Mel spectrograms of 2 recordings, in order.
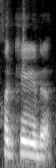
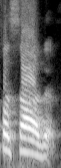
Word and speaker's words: facade: இதை எப்படி ப்ரொனவுன்ஸ் பண்ணா நாட் ஃபெகேடு, இதை வந்து ஃபசாது.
